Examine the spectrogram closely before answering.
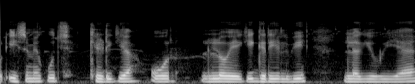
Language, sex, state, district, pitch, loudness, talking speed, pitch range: Hindi, male, Uttar Pradesh, Shamli, 135 Hz, -15 LUFS, 160 wpm, 130-140 Hz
